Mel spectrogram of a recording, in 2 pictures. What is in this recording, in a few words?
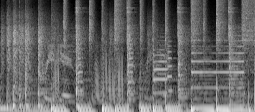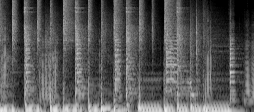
fresh groove stinger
